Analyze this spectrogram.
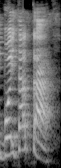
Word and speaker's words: boitatá: Só que no boitatá tem acento agudo. Então você já sabe que esse tá aqui, ó, é a sílaba tônica.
